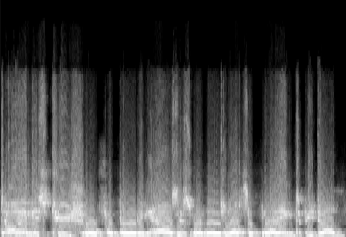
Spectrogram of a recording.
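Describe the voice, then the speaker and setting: Over clear background noise, a man talks at a fairly quick pace in a put-on character voice. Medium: read story.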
